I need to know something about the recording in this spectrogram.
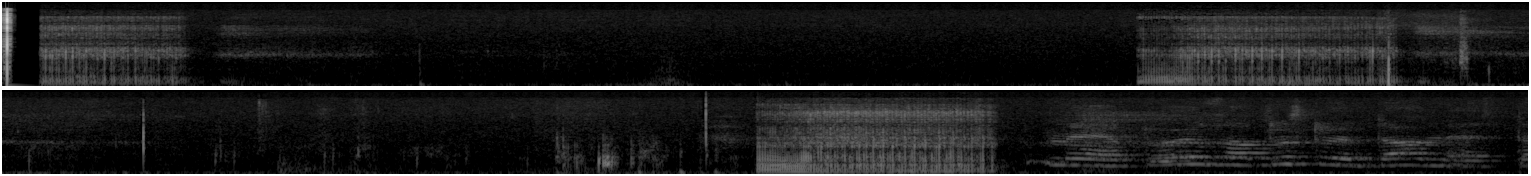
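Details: Three loud, raspy snores spaced several seconds apart from a sleeping American Staffordshire Terrier, with faint clicks and a whine-like sound between them.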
